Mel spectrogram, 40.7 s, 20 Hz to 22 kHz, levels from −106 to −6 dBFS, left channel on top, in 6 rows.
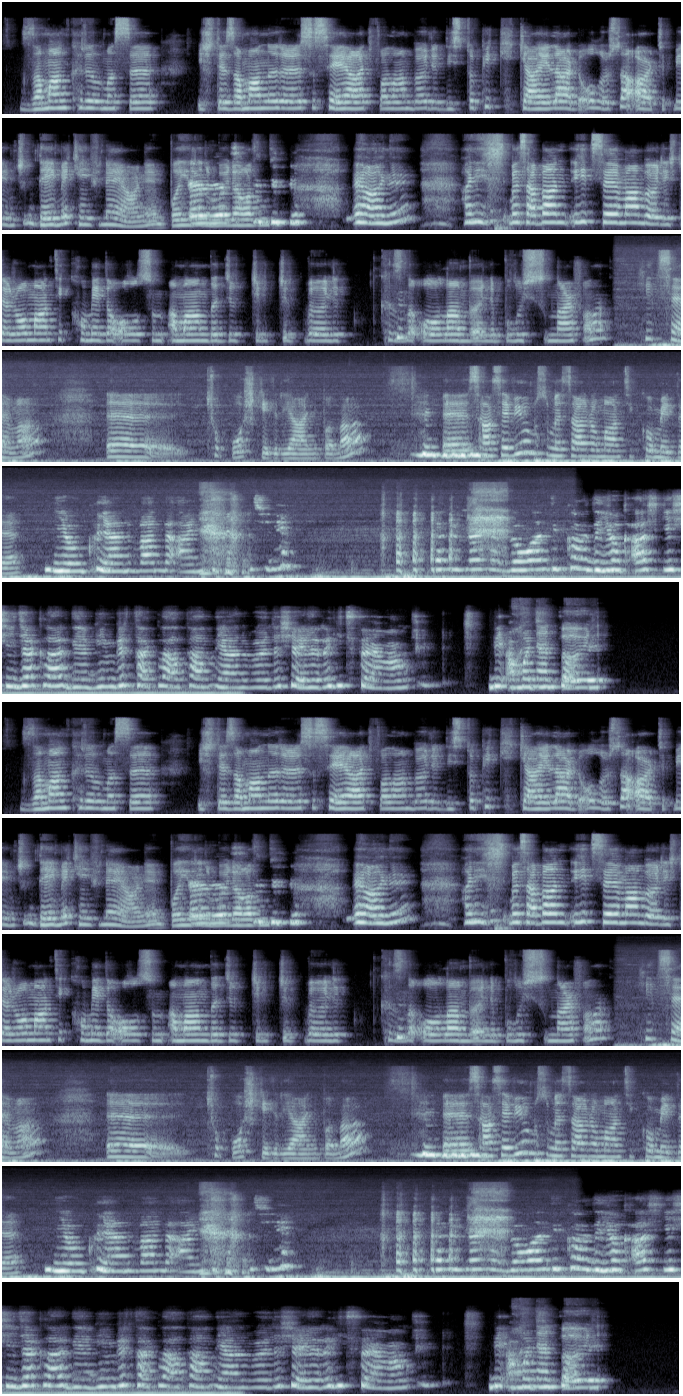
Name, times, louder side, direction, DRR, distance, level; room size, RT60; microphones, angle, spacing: voice 1, 0.2-9.5 9.8-17.0 17.4-19.6 19.9-27.4 29.1-29.7 30.9-31.3 31.8-32.2 39.0-39.9, left 2 dB, 20° left, 1.8 m, -29 dB
voice 2, 8.6-9.0 9.3-9.8 11.4-11.5 17.5-17.6 24.5-25.2 27.6-30.1 31.5-38.3 38.6-39.9, left 2 dB, 65° left, 2.0 m, -24 dB
Wind, 19.7-32.9, equal, 85° left, 3.7 m, -34 dB
sound 1, 30.3-36.3, equal, 40° right, 1.7 m, -35 dB
10.5 x 9.4 x 2.4 m
head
